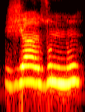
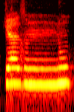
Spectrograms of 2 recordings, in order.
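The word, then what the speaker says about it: يَظُنُّ: Yazunnu. Good. Remember, you need to keep a 2 second on the zun because it's a noon mushaddad, which means it's a noon gunna. Once more. Yazunnu.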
